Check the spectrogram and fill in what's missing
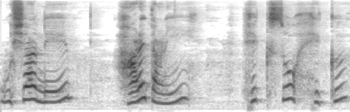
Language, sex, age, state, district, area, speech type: Sindhi, female, 30-45, Madhya Pradesh, Katni, urban, spontaneous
